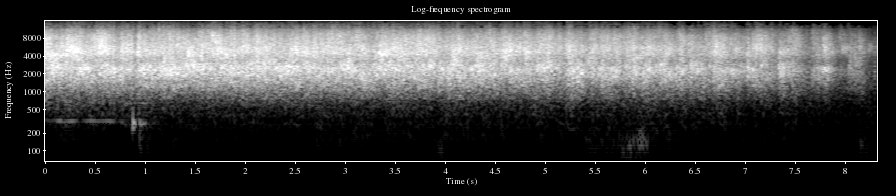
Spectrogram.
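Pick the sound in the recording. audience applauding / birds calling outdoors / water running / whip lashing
audience applauding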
